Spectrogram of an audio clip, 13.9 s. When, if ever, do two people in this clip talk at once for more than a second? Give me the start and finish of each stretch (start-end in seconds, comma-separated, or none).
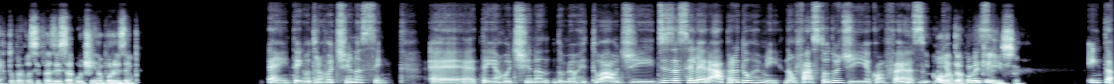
11.2-12.5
